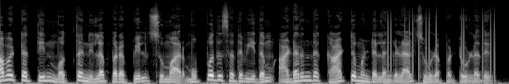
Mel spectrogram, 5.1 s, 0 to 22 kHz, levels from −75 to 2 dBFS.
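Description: From 3.88 to 4.96 s a train of clicks, likely interference, pops unevenly at 12.2 per second; near-identical repeated pulses set it apart from crackle.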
